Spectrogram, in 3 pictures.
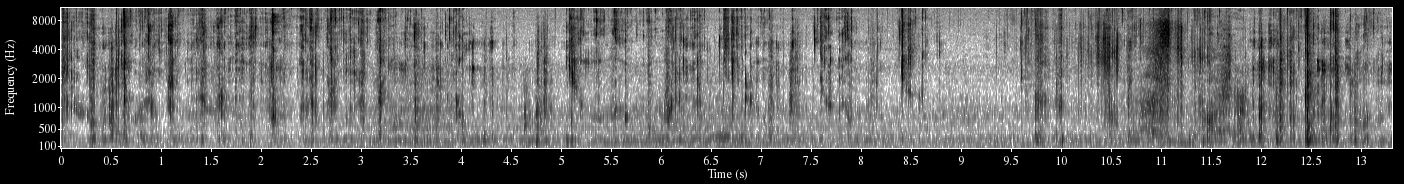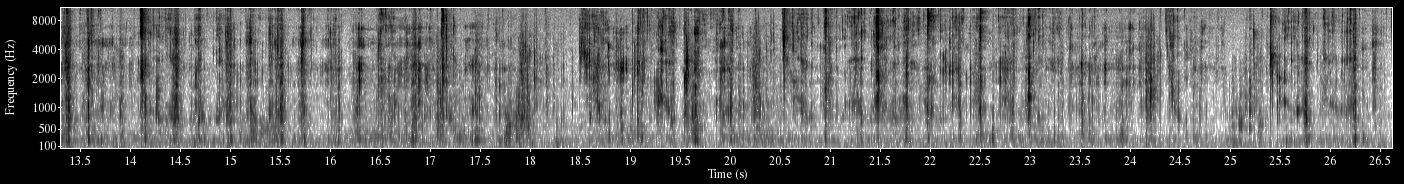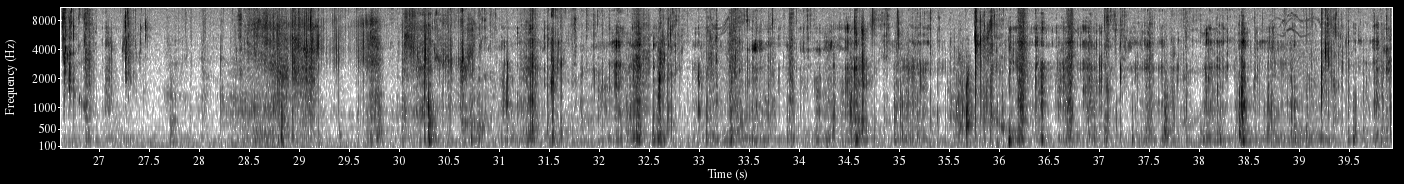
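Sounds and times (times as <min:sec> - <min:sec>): person chewing pizza: 0:00.0 - 0:39.9
wet mouth sounds: 0:10.0 - 0:14.0.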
